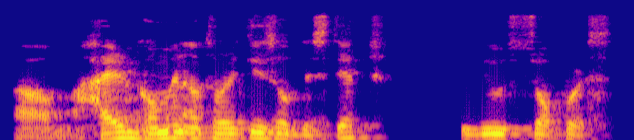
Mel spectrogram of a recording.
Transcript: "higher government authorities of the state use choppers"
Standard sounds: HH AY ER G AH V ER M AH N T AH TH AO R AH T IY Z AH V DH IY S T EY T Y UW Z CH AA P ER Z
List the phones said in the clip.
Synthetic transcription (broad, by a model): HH AY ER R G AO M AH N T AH T AO R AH T IY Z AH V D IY S T EY T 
